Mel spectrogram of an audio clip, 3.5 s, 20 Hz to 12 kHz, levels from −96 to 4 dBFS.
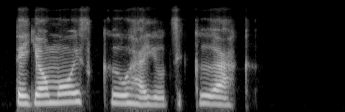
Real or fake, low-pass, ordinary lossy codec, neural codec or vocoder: real; 7.2 kHz; Opus, 16 kbps; none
